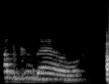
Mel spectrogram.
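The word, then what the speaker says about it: Aubé-Kubel: Doesn't that look Adube Kuble? Isn't that what it is? Adube Kuble? – It's Abkubel. – Abkubel. Ooh, fancy. – You get the D from. No. Okay, Abkubel?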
